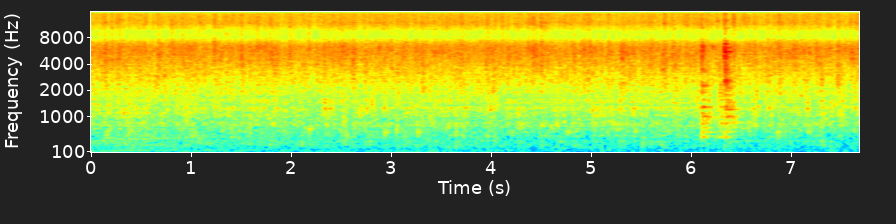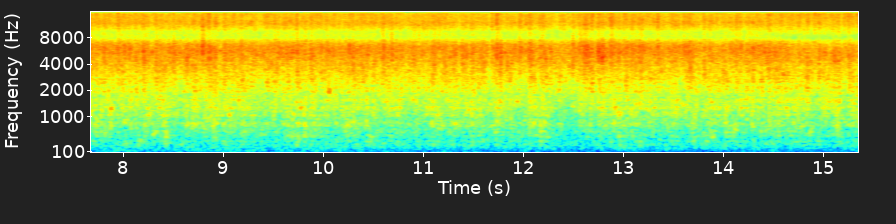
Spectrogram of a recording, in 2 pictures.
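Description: Water gushing from a chute and splashing onto the paddles of a flat wooden mill wheel, a steady rush. A brief louder burst comes about six seconds in.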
